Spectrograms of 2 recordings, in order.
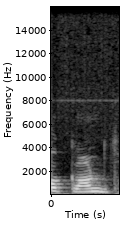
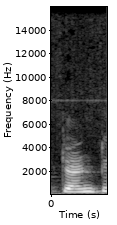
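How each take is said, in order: First: कांट as "kaant", long aa; wrong pronunciation. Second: कैंट as "kaent", front vowel; "ae" before the nt in कैंट; correct pronunciation. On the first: Teacher dismissing the common reading, mispronounced. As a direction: open back vowel in कांट. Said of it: "कांट थोड़ी होगा". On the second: Teacher concluding from the logic, correctly pronounced. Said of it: "तो ये कैंट ही तो होगा". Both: Shown as a demonstration.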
